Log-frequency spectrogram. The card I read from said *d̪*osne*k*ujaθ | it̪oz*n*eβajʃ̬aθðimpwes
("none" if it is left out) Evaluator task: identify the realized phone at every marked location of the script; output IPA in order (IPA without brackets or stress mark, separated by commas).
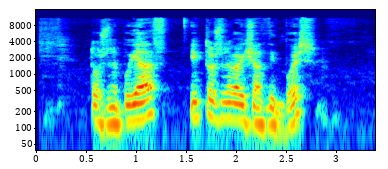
t̪, p, n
